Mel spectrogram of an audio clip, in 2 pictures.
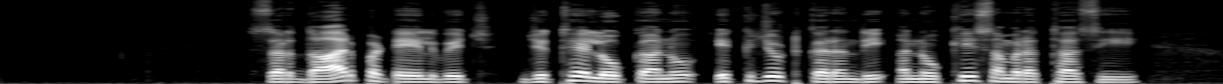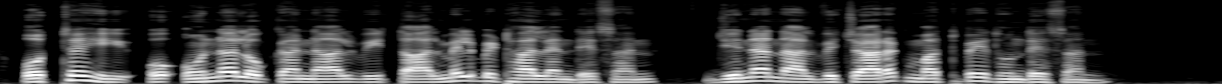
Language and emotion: Punjabi, neutral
